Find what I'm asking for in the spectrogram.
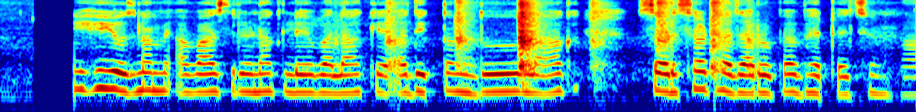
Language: Maithili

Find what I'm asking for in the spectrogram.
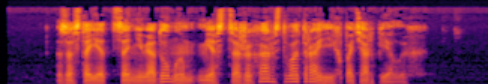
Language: Belarusian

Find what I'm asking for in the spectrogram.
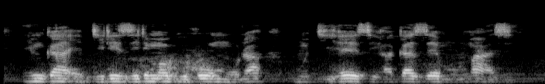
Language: Kinyarwanda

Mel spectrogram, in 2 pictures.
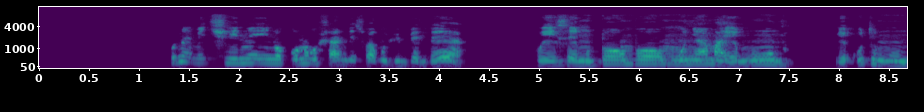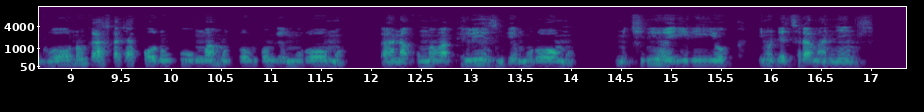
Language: Ndau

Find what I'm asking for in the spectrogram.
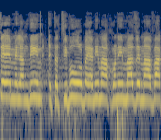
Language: Hebrew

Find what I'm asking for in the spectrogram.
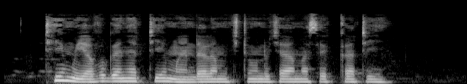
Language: Ganda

